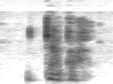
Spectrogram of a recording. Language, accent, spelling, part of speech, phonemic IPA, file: English, Southern England, gapper, noun, /ˈɡæpə(ɹ)/, LL-Q1860 (eng)-gapper.wav
- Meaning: 1. A ball hit through the regions between the outfielders 2. Someone who is on or has done a gap year, or a break from study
